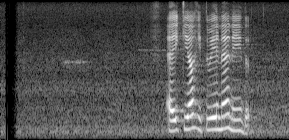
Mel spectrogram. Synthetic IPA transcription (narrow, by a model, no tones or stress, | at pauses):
æjikijaːɦit̪uʋeːnæːneːd̪ə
